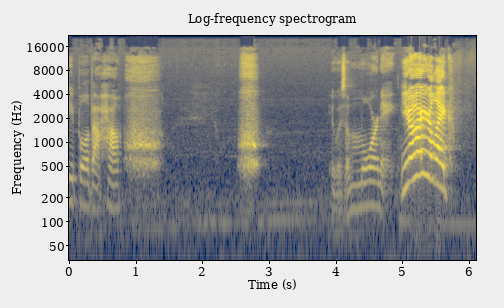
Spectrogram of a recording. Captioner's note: breathes heavily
